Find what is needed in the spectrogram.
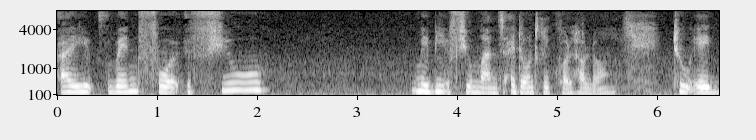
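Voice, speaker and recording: A woman with a German accent speaks at a very slow pace, leaving long, frequent pauses. Her medium-pitched voice is somewhat breathy, with a dark, mellow tone and ordinary pitch variation. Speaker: Holocaust survivor. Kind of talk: interview answer.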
